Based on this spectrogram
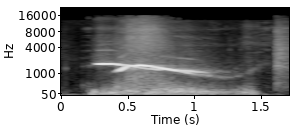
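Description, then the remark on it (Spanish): A person whistles a short, clear phrase that slides downward in pitch, fairly loud, with a breathy rumble underneath and no talking. “Con un silbido nunca se falla, ¿no?”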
